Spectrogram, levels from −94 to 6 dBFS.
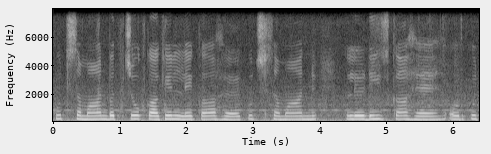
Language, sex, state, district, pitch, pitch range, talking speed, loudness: Hindi, male, Haryana, Charkhi Dadri, 235 Hz, 225-245 Hz, 130 wpm, -15 LUFS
